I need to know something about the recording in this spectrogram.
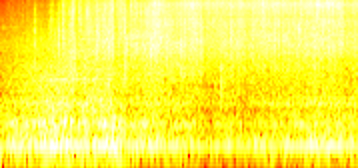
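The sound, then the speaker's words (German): An oyster omelette of oysters, batter, egg and vegetables sizzles and spatters on a hot griddle at a street food stall at a Taipei night market, a steady loud hiss full of crackling pops over a low, constant hum. “Hier, wo es so zischt und spritzt”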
